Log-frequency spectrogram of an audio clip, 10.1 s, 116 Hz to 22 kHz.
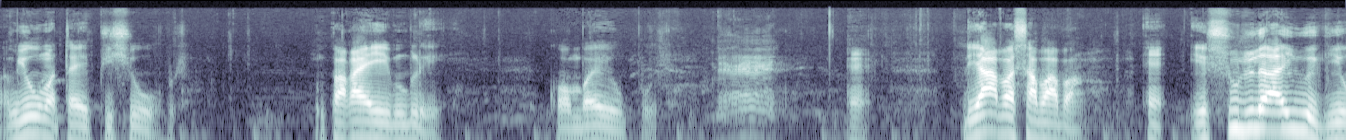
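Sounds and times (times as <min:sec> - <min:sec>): faint sheep or goat bleat: 0:05.2 - 0:06.5.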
